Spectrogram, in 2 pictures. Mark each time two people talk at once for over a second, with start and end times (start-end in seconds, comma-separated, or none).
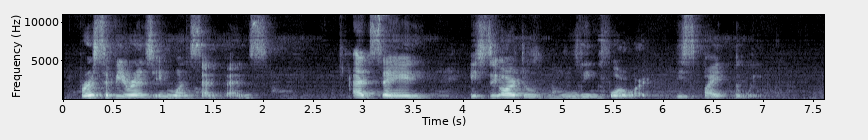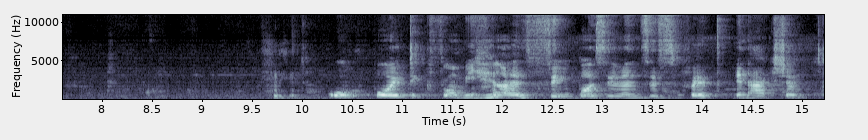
none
